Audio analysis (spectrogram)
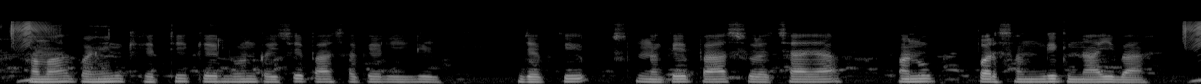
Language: Bhojpuri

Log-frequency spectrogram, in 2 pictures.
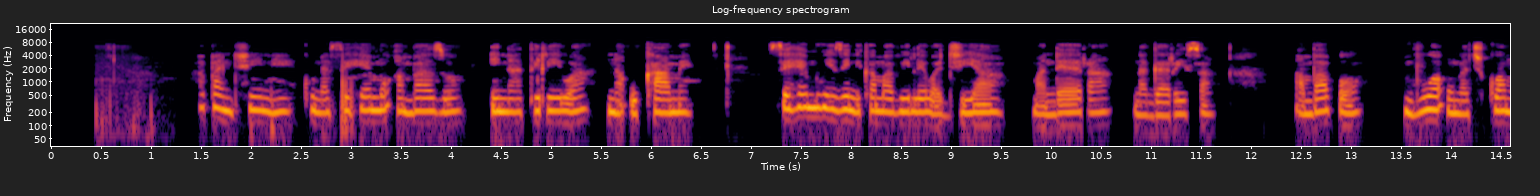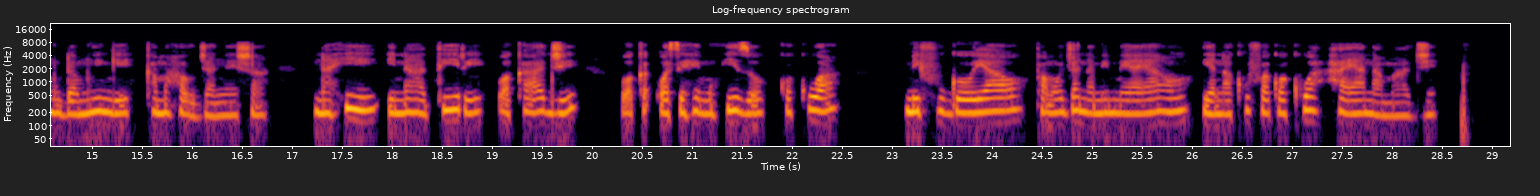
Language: Swahili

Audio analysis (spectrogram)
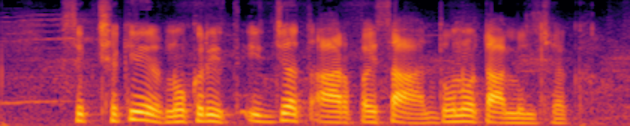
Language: Magahi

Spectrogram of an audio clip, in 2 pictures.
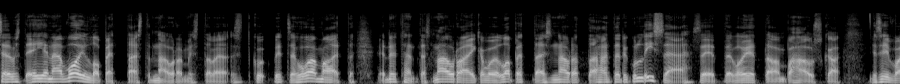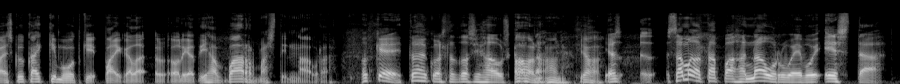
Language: Finnish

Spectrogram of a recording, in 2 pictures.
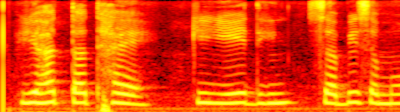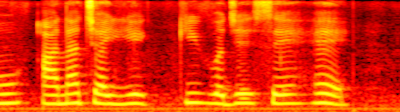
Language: Hindi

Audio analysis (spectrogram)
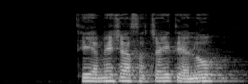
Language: Marwari (Pakistan)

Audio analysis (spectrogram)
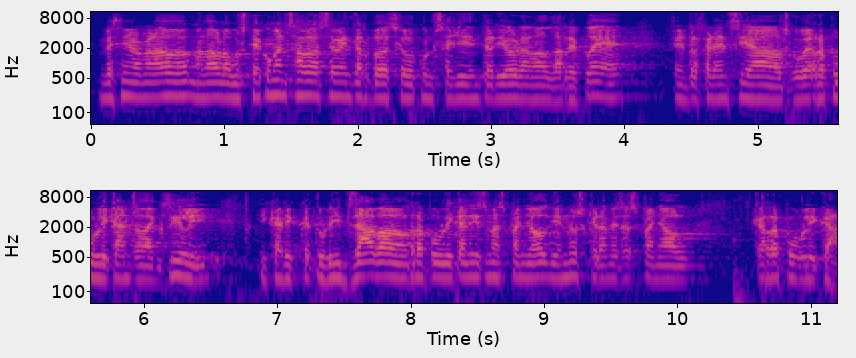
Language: Catalan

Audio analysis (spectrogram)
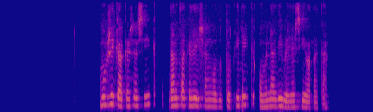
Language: Basque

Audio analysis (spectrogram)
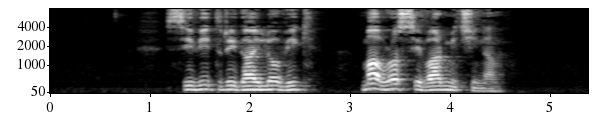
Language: Laz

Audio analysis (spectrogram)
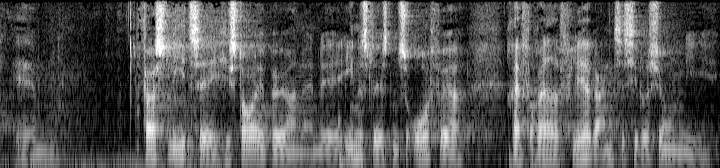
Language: Danish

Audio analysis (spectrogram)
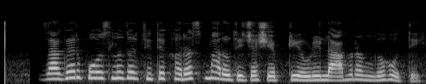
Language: Marathi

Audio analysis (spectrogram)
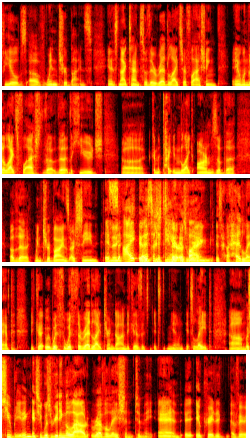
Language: English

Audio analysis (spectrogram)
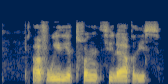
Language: Kabyle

